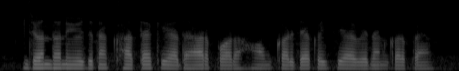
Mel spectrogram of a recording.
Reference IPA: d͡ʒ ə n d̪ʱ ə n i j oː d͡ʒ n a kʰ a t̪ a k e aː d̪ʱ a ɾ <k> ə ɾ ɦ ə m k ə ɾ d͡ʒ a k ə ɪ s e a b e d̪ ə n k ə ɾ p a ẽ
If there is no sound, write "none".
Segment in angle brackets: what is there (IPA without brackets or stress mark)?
p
